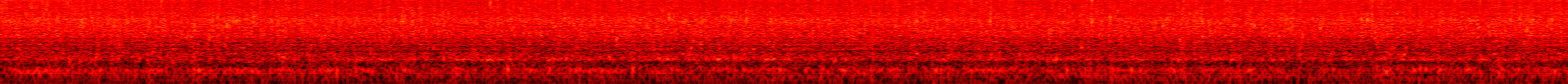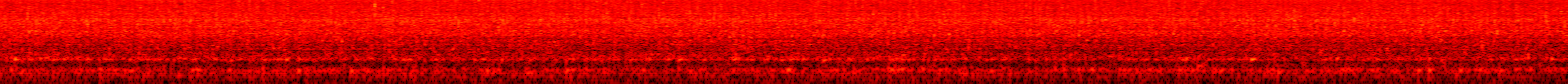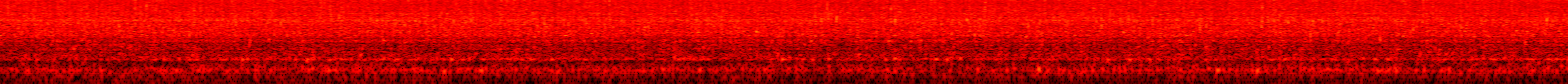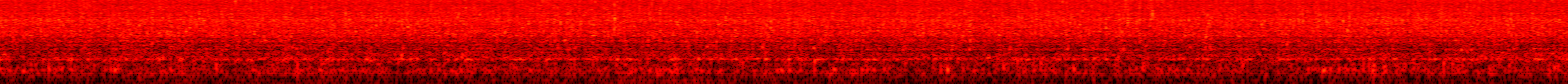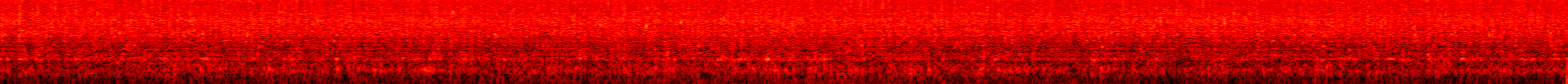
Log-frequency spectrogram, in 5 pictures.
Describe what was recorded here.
Nach einem starken Regen läuft das Wasser vom Parkplatz am Bahnhof Porz in einen Gully. / After a heavy rain the water runs from the parking lot at the train station Porz in a gully.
